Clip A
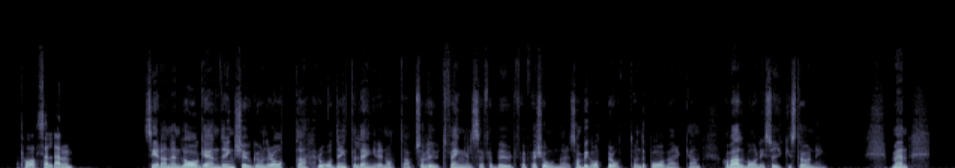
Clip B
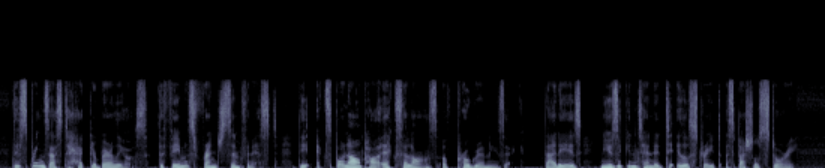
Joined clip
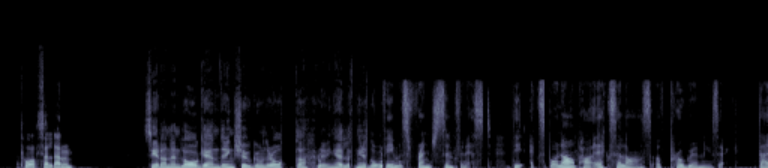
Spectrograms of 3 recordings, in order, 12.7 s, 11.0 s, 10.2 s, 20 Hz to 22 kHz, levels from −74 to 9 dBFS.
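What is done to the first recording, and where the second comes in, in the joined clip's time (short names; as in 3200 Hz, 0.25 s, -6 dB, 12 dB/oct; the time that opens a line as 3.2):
clip A
4.27–5.1 reverse
5.1 switch to clip B from 2.25 s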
